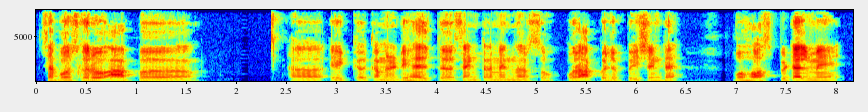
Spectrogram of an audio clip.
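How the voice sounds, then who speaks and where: A man teaching a nursing writing-exam lesson in a conversational way, often pausing with a filler and mixing terms into his speech. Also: medium pitch, bright, forceful tone. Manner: conversational, repeats "ठीक है" as a filler, mixes English terms into Hindi. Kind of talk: explaining exam basics in a recorded lesson.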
